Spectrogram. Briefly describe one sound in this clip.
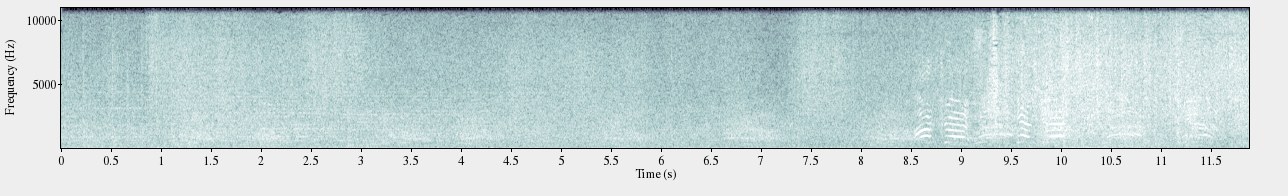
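Waves rush and splash against a ship's hull.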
